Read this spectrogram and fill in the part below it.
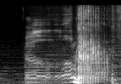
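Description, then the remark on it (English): A voice imitates a character's fart as she closes her eyes: a low, wavering hum rises into a loud, buzzing, fluttery raspberry of rapid pulses that trails off after about a second. “She closes her eyes and farts. But then afterwards... Yep. it sounds just like that.”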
